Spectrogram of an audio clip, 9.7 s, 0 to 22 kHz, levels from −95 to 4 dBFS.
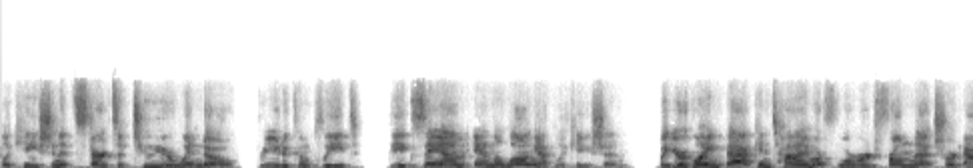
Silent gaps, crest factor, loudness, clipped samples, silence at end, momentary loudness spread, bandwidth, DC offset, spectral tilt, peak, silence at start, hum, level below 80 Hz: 2.44-2.50 s, 3.66-3.81 s, 6.36-6.49 s; 20 dB; -25 LUFS; under 0.1%; 0 s; 15 LU; 11.5 kHz; under 0.1%; -2.5 dB/octave; -6 dBFS; 0 s; none; -64 dBFS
